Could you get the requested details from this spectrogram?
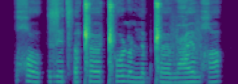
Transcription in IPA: χo | zɪt͡sʼʌǁœː ǁʰoɳɒɳnœbǁœːv ʕɛvχɒ

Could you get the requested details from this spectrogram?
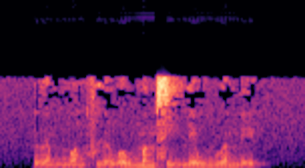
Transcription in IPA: lə˨˩˨mŋɔ˨˩˦nfɨ˨˩ə̯wo˧˥w mə˧˥msi˨˩˨ ne˧˥wŋu˧ə̯ me˨˩k̚

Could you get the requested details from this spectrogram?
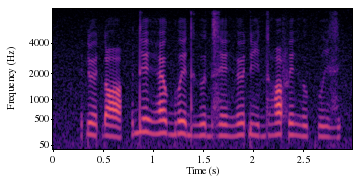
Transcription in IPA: ɗø˧˩ ɗɑ˧˩ | de˥˩ɦæ˥˩ ɡʷe˥˩dʱɯ˧˩dze˧˩ ɦø˥˩ ɗi˧˩dʱɑ˥˩fe˥˩ɦɯ˧˩ kʷi˧˩z

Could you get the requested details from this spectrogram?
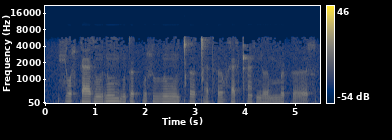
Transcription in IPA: ɕoɬ kæ zũ rũːmbũtə˞t puɬlːũːdǀʰəː ɡ͡ǀæthəːv xæxʈʰæ̃xɲəːmːə˞ kəːɬ

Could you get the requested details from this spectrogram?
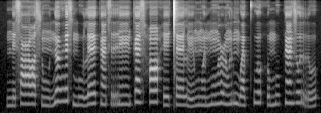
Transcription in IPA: ne˩˧sʕɑ˧ sũː˩nœ˥ɦɛ˥smu˩ lɛ˧˥ kæ̃˧s rẽː˧kæ˥zhɑ˥ he˧ǀɛ˧lẽ˩˧ ŋʷẽ˧ mũ˧˥ʕũ˧˥rŋʷæ˧ kʷʰœ˥ʊ̯ hʊ˧mu˧˥kæ̃˥zʊ˥ rʊ˩˧

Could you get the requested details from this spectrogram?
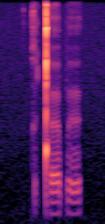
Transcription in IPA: kəǃɜpɘ

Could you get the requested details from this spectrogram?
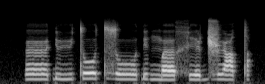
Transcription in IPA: œːɗytoːt zoːɗɪŋ͡mɐ xɪɖ͡ʐøtˤ

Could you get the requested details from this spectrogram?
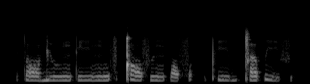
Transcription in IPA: tɔːɡʲuːŋtiː ŋufǃɔːf ɨŋpɔf | pʼiːbǀɐpiːf

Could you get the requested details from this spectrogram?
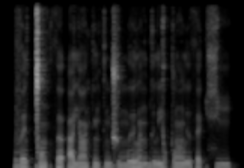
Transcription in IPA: vɛlǀɔ̃kθɐʔaj ãkẽknd͡ʒu mɘ lɐ̃ɡ͡bɨljɔklɔ̃l ɨθɛkçi

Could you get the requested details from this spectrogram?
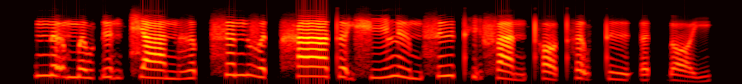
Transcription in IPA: nə̰ː˧˨ mə˨˩w ɗɨ̰˧˨nt͡ɕaː˨˩nɣə˨˩p̚ sə˧nvə˨˩t̚ xaː˧t̪ə̰˧˨jxi˨˦ lɨ˨˩msɨ˧ t̪ʰḭ˧˨fa˧˩nt̪ʰɔ˧˩t̪ʰə̰˧˨w t̪ɨ˨˩ ʔə˨˩t̚ ɗɔ˧˩˨j

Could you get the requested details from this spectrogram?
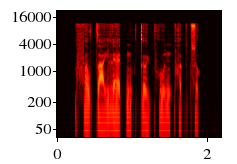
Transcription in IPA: fɐ˨˥wt̪aː˨˥j lɛː˨˥t̚n̪ʊ˨k̚t̪ɵ˨ɥ pʰuː˨˧npʰɐ˨˥k̚ t͡sʊ˨˥k̚

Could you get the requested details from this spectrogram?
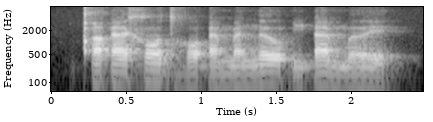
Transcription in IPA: qʼəʔæxɔ dʱɔʔæmænəo̯ ʔiʔæ məe̯

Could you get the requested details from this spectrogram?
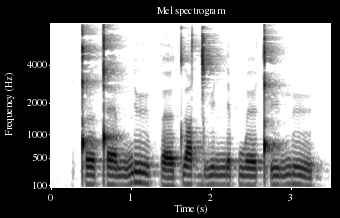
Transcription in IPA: ǃɵǃɛmnʉ pœtʷɑɡ͡ǀy nepwøǃʼymʉ

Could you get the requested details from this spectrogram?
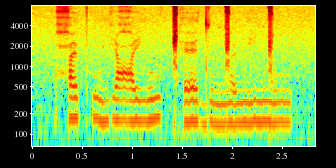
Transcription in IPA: ħɛpʰuji ʕilu ǁʰɛduŋ͡ǁœ niŋ͡ǁu

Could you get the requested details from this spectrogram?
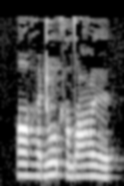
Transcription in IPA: ɑɦɐɖõ xə̃dˤøʕø

